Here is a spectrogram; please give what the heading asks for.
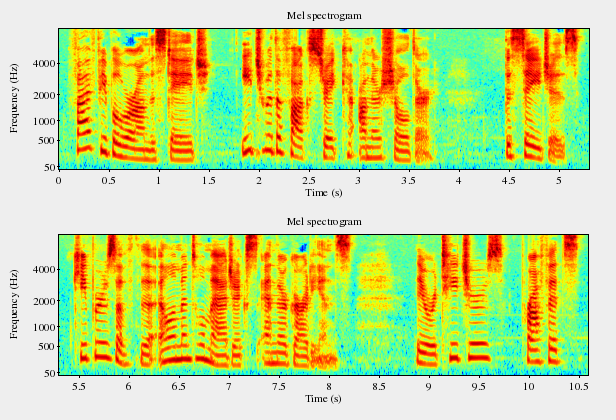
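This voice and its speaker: A woman's voice: medium pitch, a little mellow. A woman reading scripted narration for a fantasy audio story.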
